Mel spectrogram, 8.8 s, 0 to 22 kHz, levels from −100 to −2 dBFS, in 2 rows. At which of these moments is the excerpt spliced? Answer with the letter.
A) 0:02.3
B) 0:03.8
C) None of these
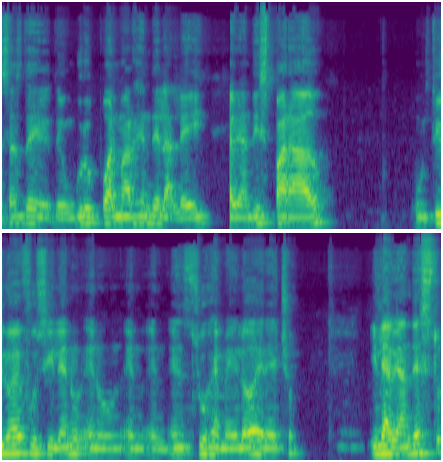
A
